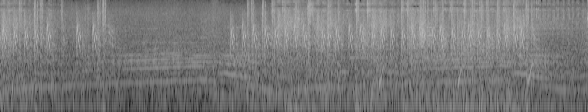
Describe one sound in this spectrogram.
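A small motorboat's engine hums as it speeds across water.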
